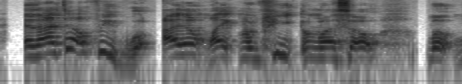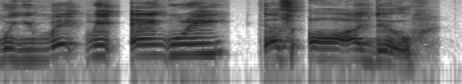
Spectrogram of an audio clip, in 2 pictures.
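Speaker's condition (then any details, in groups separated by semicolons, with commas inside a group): Cerebral palsy; several unnoticed strokes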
